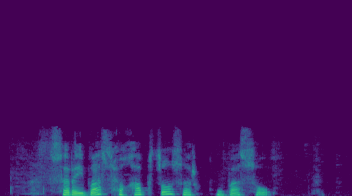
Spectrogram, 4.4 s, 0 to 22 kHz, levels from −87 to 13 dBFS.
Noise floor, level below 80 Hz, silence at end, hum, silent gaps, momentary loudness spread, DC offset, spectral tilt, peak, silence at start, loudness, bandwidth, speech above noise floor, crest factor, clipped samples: -63 dBFS; -68 dBFS; 1.05 s; none; none; 13 LU; under 0.1%; -7 dB/octave; -6 dBFS; 0.65 s; -24 LUFS; 7.8 kHz; 41 dB; 20 dB; under 0.1%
